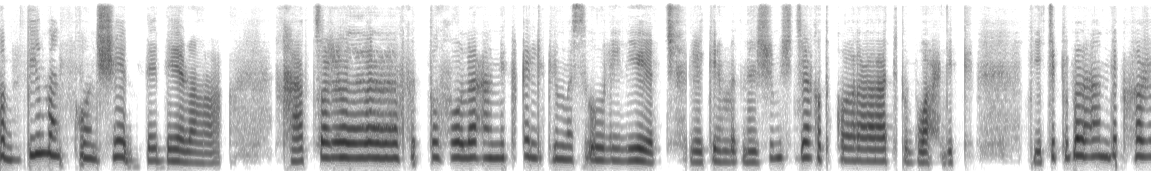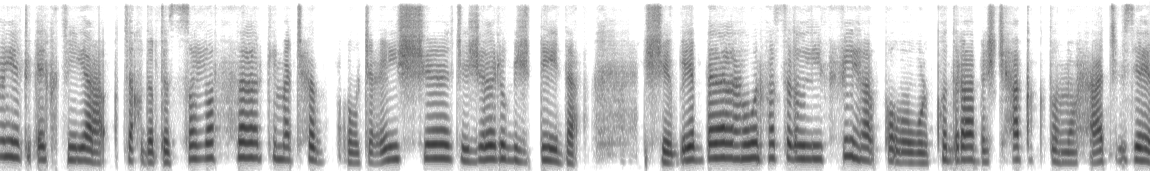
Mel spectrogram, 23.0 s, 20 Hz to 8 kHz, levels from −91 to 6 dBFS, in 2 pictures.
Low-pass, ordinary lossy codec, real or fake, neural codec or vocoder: 7.2 kHz; none; fake; codec, 16 kHz in and 24 kHz out, 0.6 kbps, FireRedTTS-2 codec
